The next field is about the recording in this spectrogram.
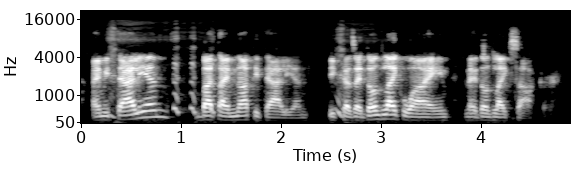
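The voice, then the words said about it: Put-on Italian accent. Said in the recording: “I'm doing the accent.”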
